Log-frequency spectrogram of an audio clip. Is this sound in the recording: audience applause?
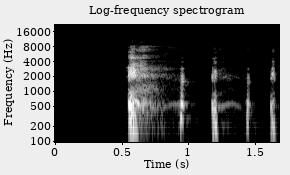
no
